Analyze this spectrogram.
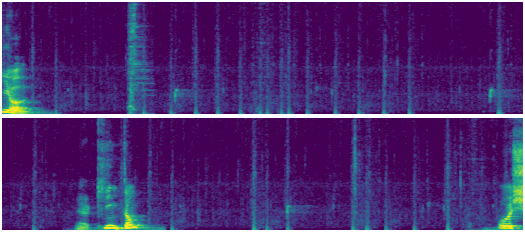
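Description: Footsteps patter lightly on stone.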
